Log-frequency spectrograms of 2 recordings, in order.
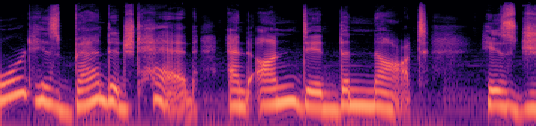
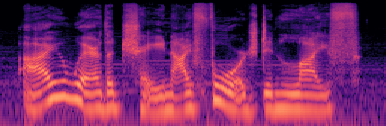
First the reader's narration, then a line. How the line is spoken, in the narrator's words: he said grimly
